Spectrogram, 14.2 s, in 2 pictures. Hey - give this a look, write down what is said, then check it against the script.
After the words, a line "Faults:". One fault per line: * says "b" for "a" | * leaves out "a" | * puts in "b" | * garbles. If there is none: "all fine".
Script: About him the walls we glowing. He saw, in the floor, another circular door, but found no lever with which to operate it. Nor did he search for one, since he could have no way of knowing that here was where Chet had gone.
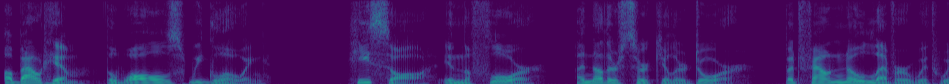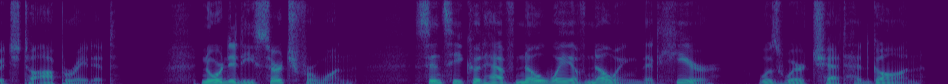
About him the walls we glowing. He saw, in the floor, another circular door, but found no lever with which to operate it. Nor did he search for one, since he could have no way of knowing that here was where Chet had gone.
Faults:
all fine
